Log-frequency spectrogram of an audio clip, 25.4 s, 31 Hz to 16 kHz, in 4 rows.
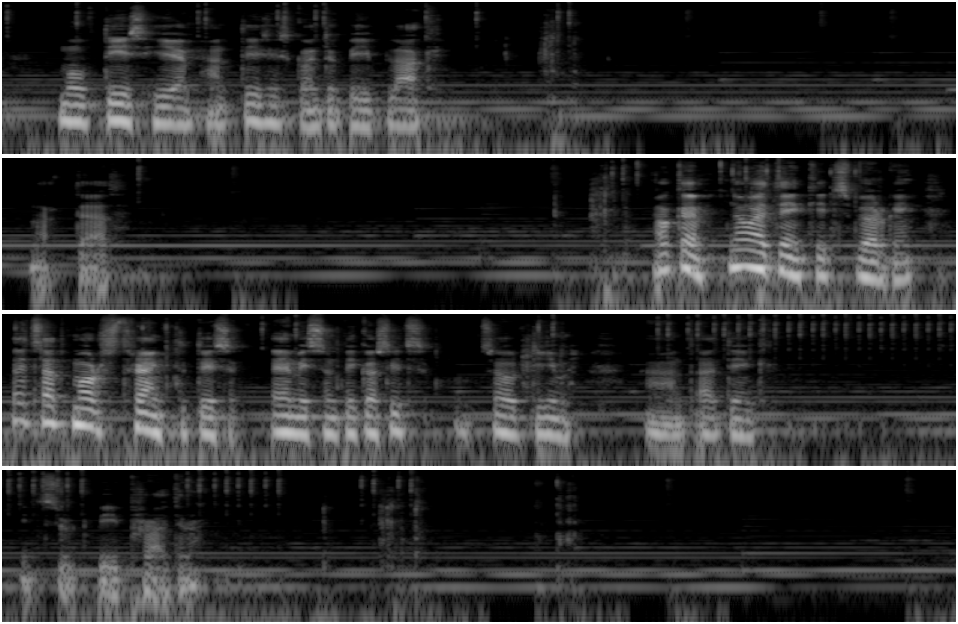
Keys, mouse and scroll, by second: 3.6 ctrl+s, 10.3 ctrl+s, 11.2-13.1 drag, 11.3 ctrl+s, 12.7-18.2 middle drag, 14.3-25.4 drag, 16.2 ctrl+s, 21.6 ctrl+s, 23.0-24.8 middle drag.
